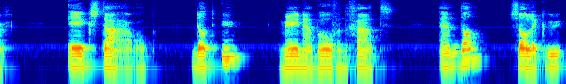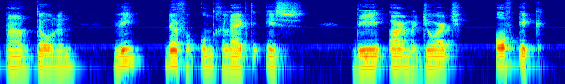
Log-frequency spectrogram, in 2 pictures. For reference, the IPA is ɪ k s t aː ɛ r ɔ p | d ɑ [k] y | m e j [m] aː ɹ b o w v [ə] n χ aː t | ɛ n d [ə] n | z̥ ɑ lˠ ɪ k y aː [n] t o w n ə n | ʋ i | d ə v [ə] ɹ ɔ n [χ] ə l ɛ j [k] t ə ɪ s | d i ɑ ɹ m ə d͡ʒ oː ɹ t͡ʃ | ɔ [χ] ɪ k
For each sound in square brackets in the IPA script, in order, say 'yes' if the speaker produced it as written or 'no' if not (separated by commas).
no, no, yes, no, yes, yes, yes, yes, no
